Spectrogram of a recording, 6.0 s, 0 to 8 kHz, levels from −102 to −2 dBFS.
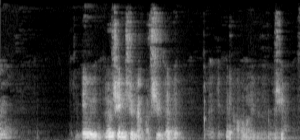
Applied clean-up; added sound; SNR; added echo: neural mask model DeepFilterNet 3.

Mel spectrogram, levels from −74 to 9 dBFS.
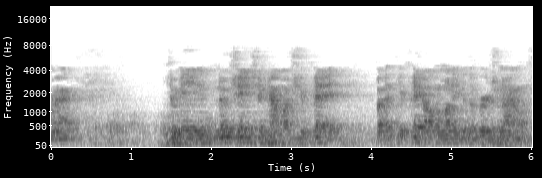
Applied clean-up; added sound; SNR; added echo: none; Thunder; 10 dB; reverberation time 0.9 s.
